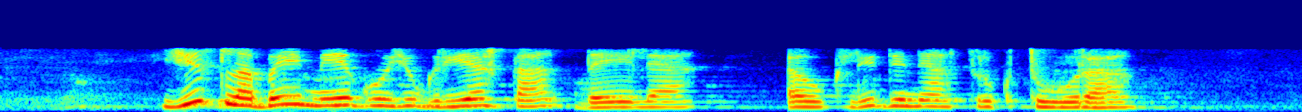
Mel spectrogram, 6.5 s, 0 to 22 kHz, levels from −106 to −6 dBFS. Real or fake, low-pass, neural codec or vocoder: real; 3.6 kHz; none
